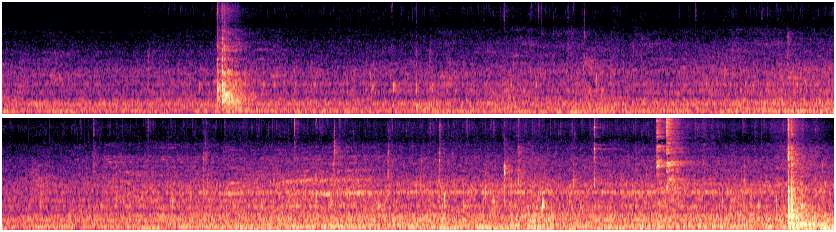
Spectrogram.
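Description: Fish curry bubbling at a boil in a metal pan on a gas stove. A glass lid clinks as it comes off about two seconds in, a ladle stirs the curry, and the lid clanks loudly as it goes back on near the end.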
